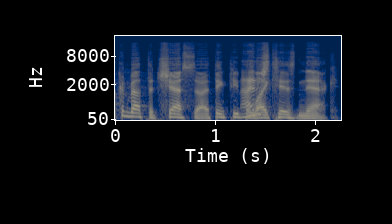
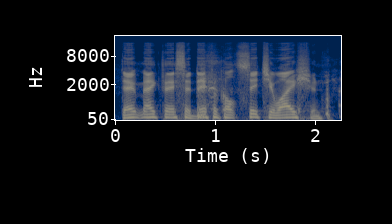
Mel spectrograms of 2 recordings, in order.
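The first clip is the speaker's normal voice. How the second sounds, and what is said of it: Poorly done put-on accent. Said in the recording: “That is such a terrible accent... Now it sounds British... It doesn't sound like anything. It just sounds like you pretending to be somebody you're not poorly.”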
